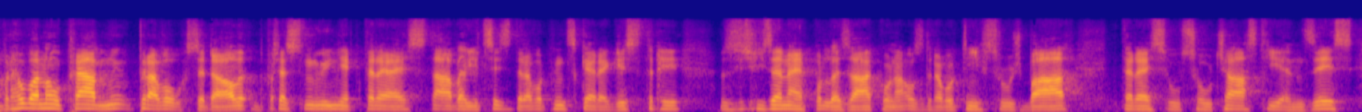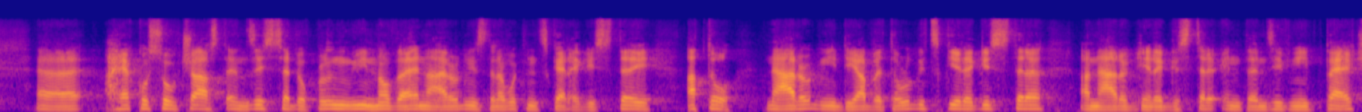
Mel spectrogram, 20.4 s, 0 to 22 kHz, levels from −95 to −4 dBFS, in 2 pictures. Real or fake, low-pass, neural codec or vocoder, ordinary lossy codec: fake; 10.8 kHz; codec, 16 kHz in and 24 kHz out, 0.6 kbps, FocalCodec, streaming, 2048 codes; MP3, 64 kbps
